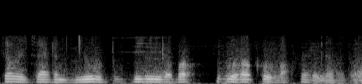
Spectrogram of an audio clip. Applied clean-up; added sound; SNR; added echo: neural separator model SepFormer WHAMR!.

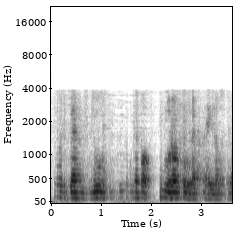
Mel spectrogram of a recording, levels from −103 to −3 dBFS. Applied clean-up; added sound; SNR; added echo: neural mask model DeepFilterNet 3.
